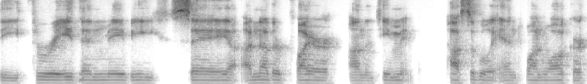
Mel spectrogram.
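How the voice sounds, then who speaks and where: Against a quiet background, a normal speaking voice moves at a fairly slow pace. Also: man. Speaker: podcast host. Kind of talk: podcast interview question.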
